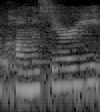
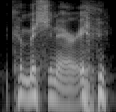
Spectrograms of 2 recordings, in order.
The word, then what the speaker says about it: commissary: could buy foundation on commissary, and you could buy... Oh, is it pronounced commissary? I've been saying commissionary. Commissary, okay.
